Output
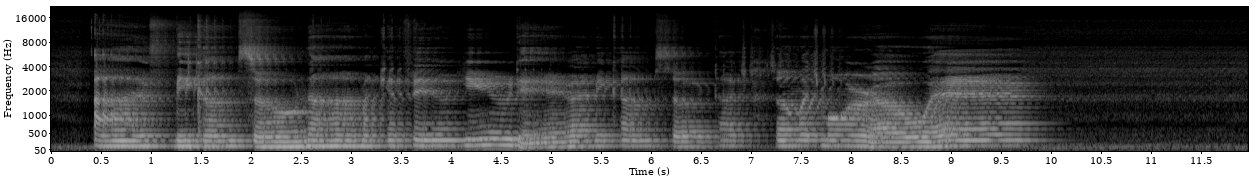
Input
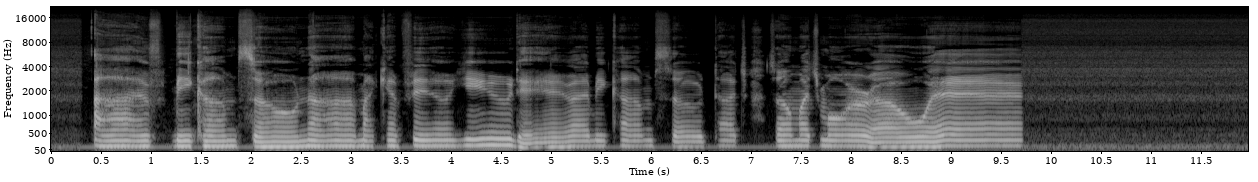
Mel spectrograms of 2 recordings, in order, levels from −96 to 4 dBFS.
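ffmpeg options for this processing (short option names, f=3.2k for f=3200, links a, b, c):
-af "flanger=delay=0.9:depth=9.2:regen=61:speed=0.25:shape=sinusoidal,aecho=1:1:81|162|243|324|405|486|567:0.562|0.298|0.158|0.0837|0.0444|0.0235|0.0125,volume=-7dB"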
